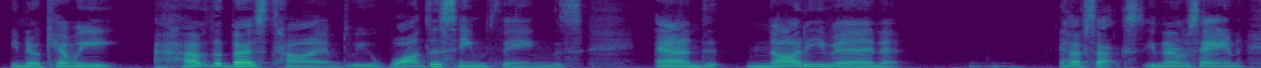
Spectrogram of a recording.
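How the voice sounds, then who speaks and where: A woman in her thirties, hoarse from a cold, giving frank, chatty relationship advice as a coach, with plenty of fillers and restarts. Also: mid-range voice, darkish tone. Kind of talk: casual direct-to-camera advice talk.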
